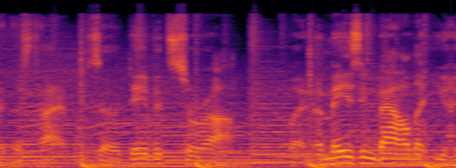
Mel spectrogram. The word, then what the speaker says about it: Sirois: So it's Sirois. It's not David Sirois, it's David Sirois. So I apologize. It's French. There we go, Sirois. Sirois. Yeah, okay, I got it this time. So David Sirois.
